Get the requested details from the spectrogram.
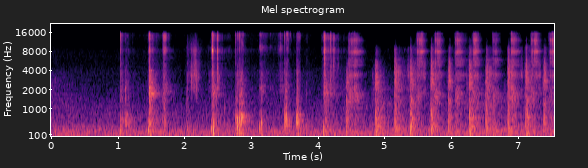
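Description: Hands and feet clank on metal ladder rungs in a quick, steady rhythm.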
